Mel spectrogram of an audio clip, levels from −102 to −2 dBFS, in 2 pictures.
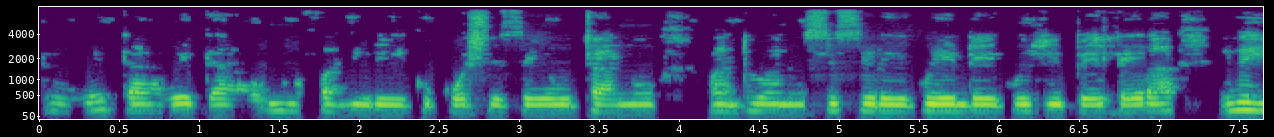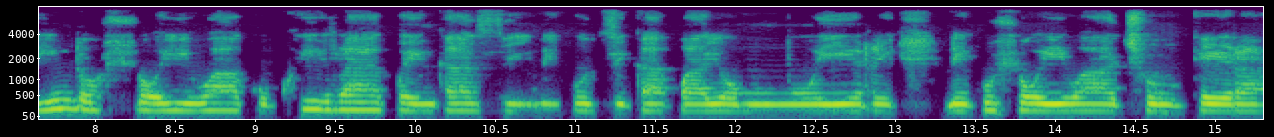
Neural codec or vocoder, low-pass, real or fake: none; 7.2 kHz; real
